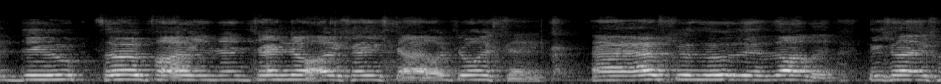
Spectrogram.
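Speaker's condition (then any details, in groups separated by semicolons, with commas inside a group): Speech impairment after birth surgery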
